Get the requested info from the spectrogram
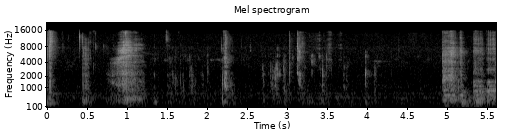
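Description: Faint chewing of instant noodles: a few soft, scattered wet mouth clicks and smacks.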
